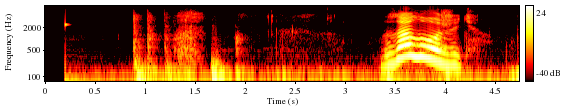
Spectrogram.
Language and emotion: Russian, neutral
